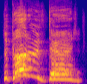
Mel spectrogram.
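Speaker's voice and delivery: slow, loud, high shout. Acted. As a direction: announce it as a triumphant yell. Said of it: "He said!".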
